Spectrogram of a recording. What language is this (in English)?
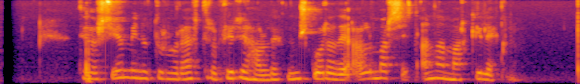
Icelandic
